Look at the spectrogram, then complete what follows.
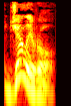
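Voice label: "jellyroll", British English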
